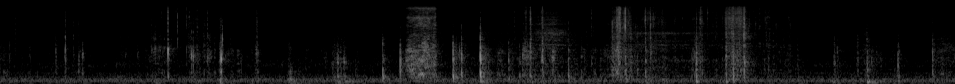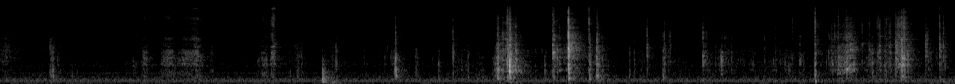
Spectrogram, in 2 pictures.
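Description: A sealed trading-card box being worked open: a thin pointed stick scraping at the packaging, then hands tearing, rubbing and prying the cardboard and wrapping apart in scattered short scrapes and rustles. The loudest tearing comes about fifteen seconds in.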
